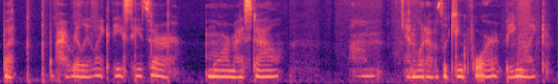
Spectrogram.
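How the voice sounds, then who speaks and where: A woman speaking in a breathy whisper, gently and unhurriedly, in a casual ASMR show-and-tell style. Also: fairly low pitch, level tone. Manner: gentle, unhurried, hesitant pauses. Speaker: ASMR book haul vlogger. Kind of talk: soft-spoken whispered ASMR, casual and unscripted.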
